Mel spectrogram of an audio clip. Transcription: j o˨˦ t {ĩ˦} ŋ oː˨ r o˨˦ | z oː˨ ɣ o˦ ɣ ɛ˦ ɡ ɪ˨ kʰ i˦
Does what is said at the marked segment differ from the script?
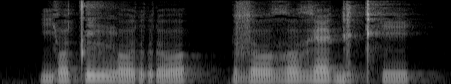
no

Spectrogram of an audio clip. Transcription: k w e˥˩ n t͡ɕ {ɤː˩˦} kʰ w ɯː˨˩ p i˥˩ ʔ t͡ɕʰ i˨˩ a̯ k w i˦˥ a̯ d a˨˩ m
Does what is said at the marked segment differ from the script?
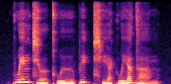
no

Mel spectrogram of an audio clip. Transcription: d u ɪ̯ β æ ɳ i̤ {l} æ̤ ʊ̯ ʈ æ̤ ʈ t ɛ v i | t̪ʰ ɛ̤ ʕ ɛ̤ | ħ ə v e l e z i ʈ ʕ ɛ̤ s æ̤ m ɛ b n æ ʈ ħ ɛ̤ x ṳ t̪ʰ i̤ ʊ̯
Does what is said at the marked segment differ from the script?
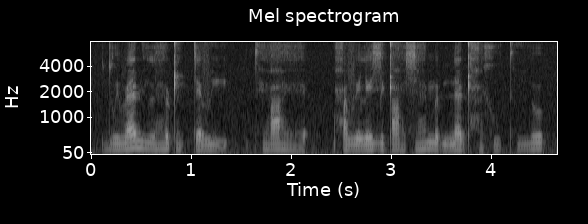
no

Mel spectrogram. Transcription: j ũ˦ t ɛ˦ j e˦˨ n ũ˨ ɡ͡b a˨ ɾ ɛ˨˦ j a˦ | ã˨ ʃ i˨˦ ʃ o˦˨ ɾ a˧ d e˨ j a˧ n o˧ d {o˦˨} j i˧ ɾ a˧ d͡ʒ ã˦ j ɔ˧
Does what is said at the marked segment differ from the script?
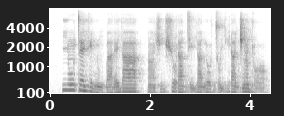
yes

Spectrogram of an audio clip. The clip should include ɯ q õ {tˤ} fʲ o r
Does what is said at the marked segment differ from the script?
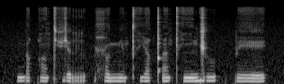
no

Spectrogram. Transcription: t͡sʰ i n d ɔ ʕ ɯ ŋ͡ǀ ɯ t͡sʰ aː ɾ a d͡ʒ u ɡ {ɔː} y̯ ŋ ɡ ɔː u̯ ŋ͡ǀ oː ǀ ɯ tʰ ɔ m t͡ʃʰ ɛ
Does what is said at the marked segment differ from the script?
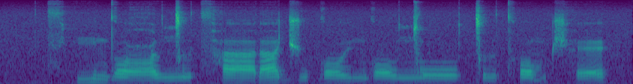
no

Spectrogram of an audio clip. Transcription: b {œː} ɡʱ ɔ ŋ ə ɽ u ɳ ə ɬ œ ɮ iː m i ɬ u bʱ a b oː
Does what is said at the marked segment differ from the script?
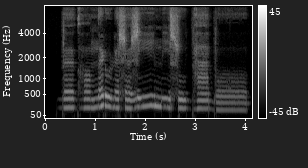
no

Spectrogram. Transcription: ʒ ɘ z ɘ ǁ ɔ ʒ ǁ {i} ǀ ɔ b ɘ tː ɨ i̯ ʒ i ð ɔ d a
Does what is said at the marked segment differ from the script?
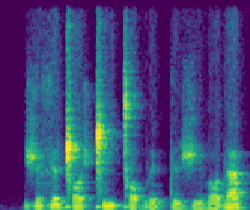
no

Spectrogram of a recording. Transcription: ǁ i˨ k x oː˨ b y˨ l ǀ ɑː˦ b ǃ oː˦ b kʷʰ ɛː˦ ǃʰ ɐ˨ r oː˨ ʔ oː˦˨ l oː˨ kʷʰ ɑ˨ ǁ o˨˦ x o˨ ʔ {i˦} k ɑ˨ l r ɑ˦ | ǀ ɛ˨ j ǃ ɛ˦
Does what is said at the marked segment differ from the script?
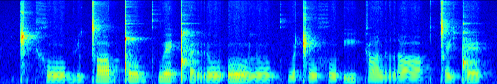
yes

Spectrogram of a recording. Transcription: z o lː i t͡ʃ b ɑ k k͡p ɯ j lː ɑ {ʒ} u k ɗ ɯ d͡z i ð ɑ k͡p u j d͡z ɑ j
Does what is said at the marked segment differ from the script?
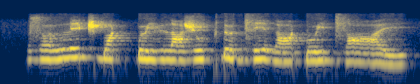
no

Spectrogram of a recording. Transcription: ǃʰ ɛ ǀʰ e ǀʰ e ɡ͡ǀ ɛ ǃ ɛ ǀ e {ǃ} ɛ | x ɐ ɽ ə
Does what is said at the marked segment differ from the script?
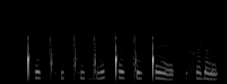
no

